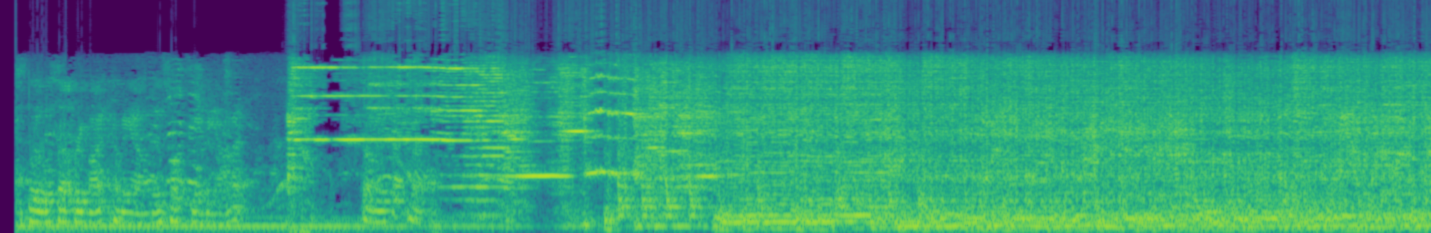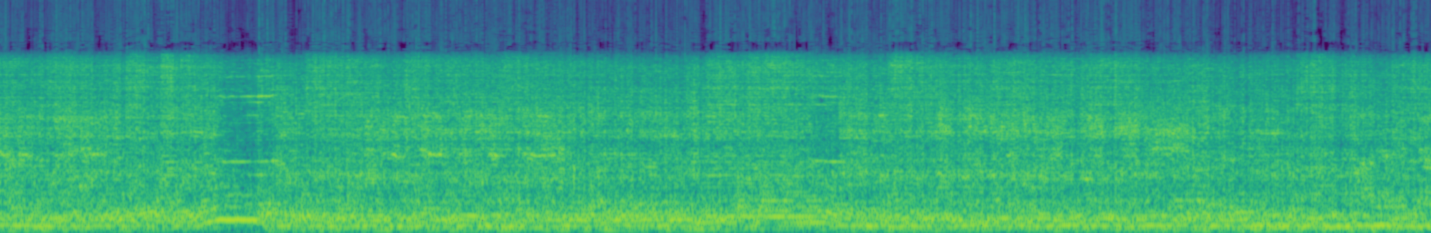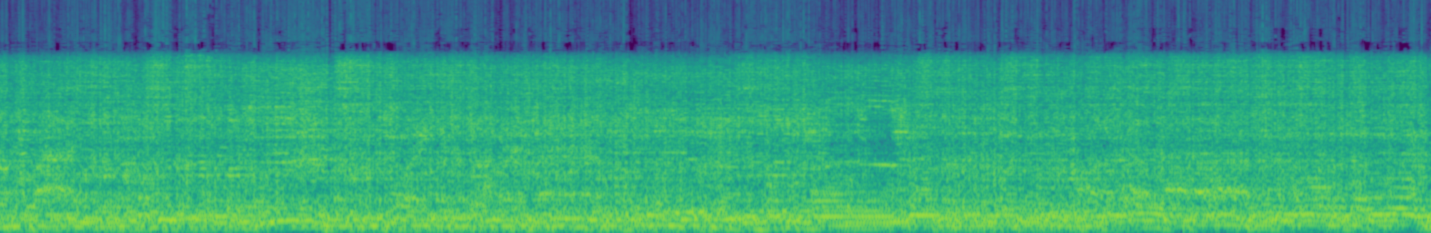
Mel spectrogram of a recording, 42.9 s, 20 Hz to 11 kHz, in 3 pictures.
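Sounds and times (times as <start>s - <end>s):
drums: 0.2s - 42.9s
electric guitar: 2.7s - 42.9s
vocals: 3.6s - 42.9s.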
